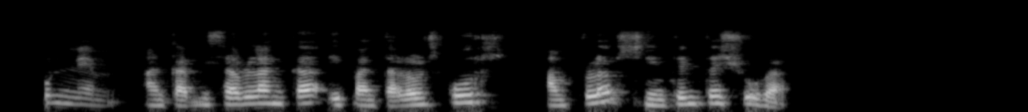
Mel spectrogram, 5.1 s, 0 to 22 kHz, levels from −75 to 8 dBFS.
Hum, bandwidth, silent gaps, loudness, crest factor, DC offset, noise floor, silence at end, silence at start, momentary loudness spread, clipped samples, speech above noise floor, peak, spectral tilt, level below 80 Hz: none; 8.2 kHz; 2.56-2.73 s; -19 LUFS; 18 dB; under 0.1%; under -90 dBFS; 1.2 s; 0.25 s; 14 LU; under 0.1%; over 71 dB; -2 dBFS; -5.5 dB/octave; -64 dBFS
